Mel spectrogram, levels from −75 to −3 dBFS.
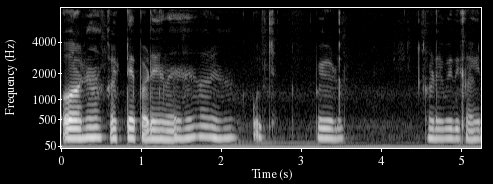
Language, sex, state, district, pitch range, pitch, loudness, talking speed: Hindi, male, Delhi, New Delhi, 150-165 Hz, 160 Hz, -22 LUFS, 160 wpm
